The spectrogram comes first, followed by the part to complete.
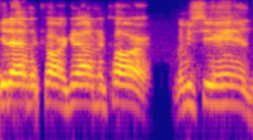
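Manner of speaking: mock high, freaked-out police officer shouting. Retelling being stopped at night by a cop: imitating a cop screaming. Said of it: "he's screaming at me".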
